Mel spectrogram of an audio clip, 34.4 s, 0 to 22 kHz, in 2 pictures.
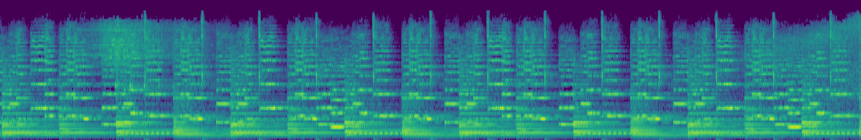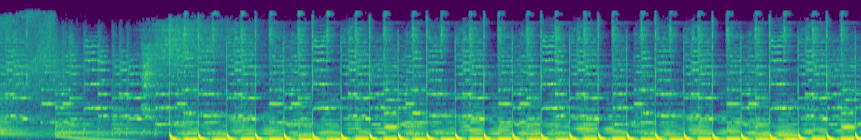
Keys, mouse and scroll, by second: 0.8 Tab, 1.2 click, 1.9 click, 2.1 KP_1, 2.2 KP_3, 2.3 click, 2.6 click, 2.8 Tab, 2.9 click, 3.1 KP_3, 3.3 KP_1, 3.4 ctrl+3, 3.6 shift+click, 4.2 ctrl+z, 4.2 click, 4.6 ctrl+shift+click, 4.8 click, 5.2 click, 5.3 shift+d, 6.1 click, 7.3 click, 8.6 Tab, 8.8 Tab, 9.2 click, 9.6 click, 10.0 click, 10.6 click, 10.7 click, 11.0 click, 11.5-14.1 typing, 11.8 click, 11.9 ctrl+s, 12.3 Tab, 12.4 click, 12.5 Delete, 12.8 Delete, 13.4 Tab, 13.5 click, 14.4 Tab, 14.4 click, 14.6 click, 15.0 click, 15.2 KP_1, 15.3 f, 16.0 click, 16.6 g, 16.9 click, 17.4 KP_1, 17.5 KP_1, 17.6 g, 18.2 click, 18.6 click, 18.9 click, 19.5-23.1 typing, 19.8 click, 21.2 click, 21.4 click, 22.3 ctrl+r, 22.4 click, 24.3 g, 24.8 Delete, 24.9 ctrl+z, 25.2 Delete, 25.2 click, 25.7 click, 26.2 ctrl+KP_3, 26.4 ctrl+KP_3, 26.5 click, 26.7 Tab, 26.9-28.1 typing, 27.2 Tab, 27.2 click, 27.4 Tab, 27.8 Tab, 28.3 click, 28.8 ctrl+r, 28.8 click, 29.1 Tab, 29.3-31.9 typing, 29.5 click, 29.8 ctrl+r, 29.8 click, 30.4 click, 30.8 ctrl+r, 31.3 Tab, 31.6 Tab, 31.6 click, 32.2 Tab, 32.3 ctrl+s, 32.4 click, 33.5 ctrl+s, 33.9 right click, 34.2 ctrl+KP_1.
